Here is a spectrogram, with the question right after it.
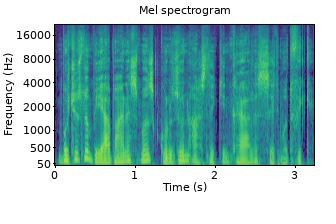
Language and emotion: Kashmiri, fearful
